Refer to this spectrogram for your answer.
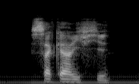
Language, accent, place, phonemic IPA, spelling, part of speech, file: French, France, Lyon, /sa.ka.ʁi.fje/, saccarifier, verb, LL-Q150 (fra)-saccarifier.wav
- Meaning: to saccharify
